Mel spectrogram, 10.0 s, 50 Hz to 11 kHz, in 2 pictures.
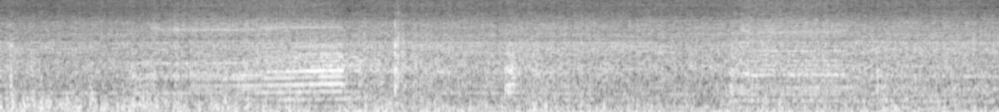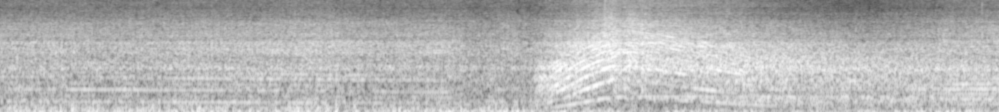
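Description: Yamaha YZF-R6 sport bike's inline-four engine revving hard inside a road tunnel, its note climbing in steps as it pulls up through the gears. About eight seconds in, a sharp rev rises steeply and falls away.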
